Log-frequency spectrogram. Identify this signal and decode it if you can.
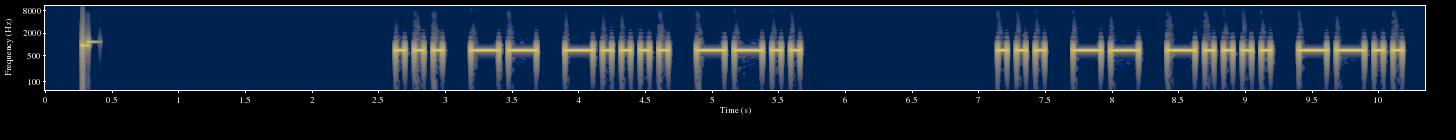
Morse code, heard as a keyed tone, about 17 wpm, 700 Hz. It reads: SM6Z SM6Z
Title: DXCC-100 Call Signs - 4 Characters - Repeated 2x - 17wpm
